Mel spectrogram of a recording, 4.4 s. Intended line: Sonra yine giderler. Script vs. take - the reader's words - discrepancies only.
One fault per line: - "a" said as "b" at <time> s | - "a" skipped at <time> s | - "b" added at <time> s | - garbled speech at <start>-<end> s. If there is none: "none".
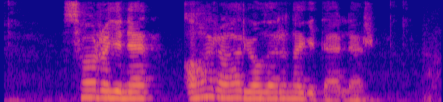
- "ağır ağır yollarına" added at 1.8 s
